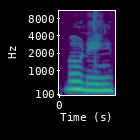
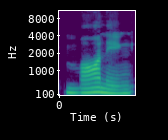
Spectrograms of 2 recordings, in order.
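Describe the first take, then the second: First: The surname sounds like the word 'moaning'. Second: The surname does not sound like 'moaning'. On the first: The speaker calls it wrong. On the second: The speaker calls it right.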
